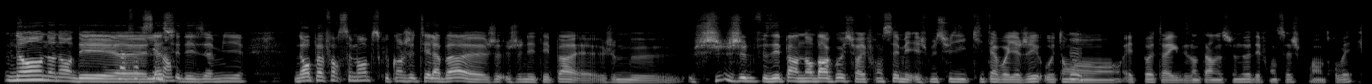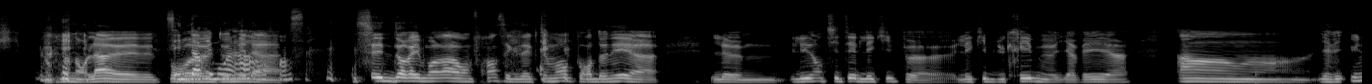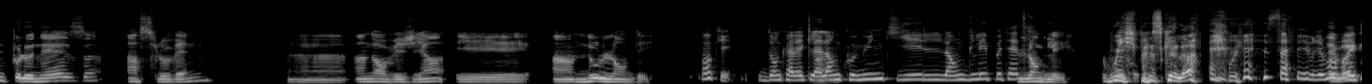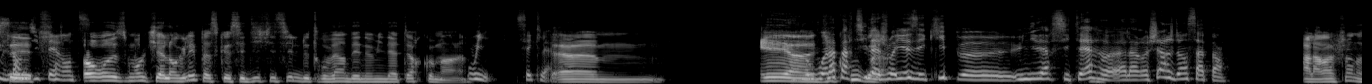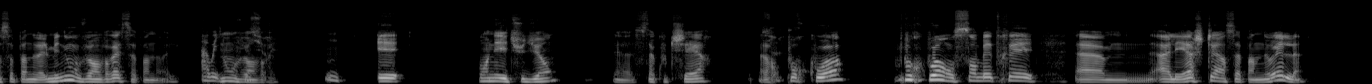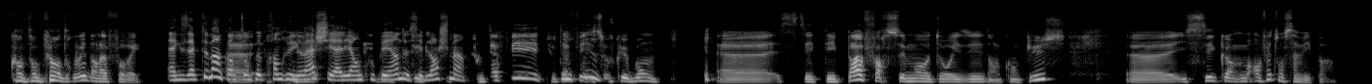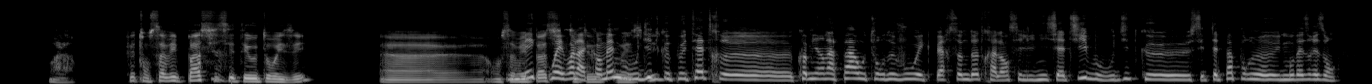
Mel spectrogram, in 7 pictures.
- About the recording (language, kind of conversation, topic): French, podcast, Quelle mésaventure te fait encore rire aujourd’hui ?
- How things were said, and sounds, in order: laughing while speaking: "C'est une denrée moins rare en France"; chuckle; laughing while speaking: "parce que là, oui"; laughing while speaking: "Ça fait vraiment beaucoup de langues différentes"; stressed: "et"; unintelligible speech; stressed: "pourquoi"; stressed: "acheter"; tapping; unintelligible speech; cough; stressed: "pas"; unintelligible speech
